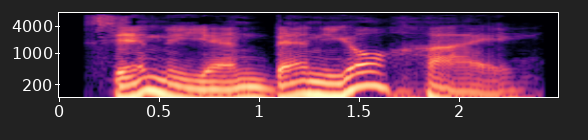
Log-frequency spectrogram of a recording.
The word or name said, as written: simeon ben yohai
